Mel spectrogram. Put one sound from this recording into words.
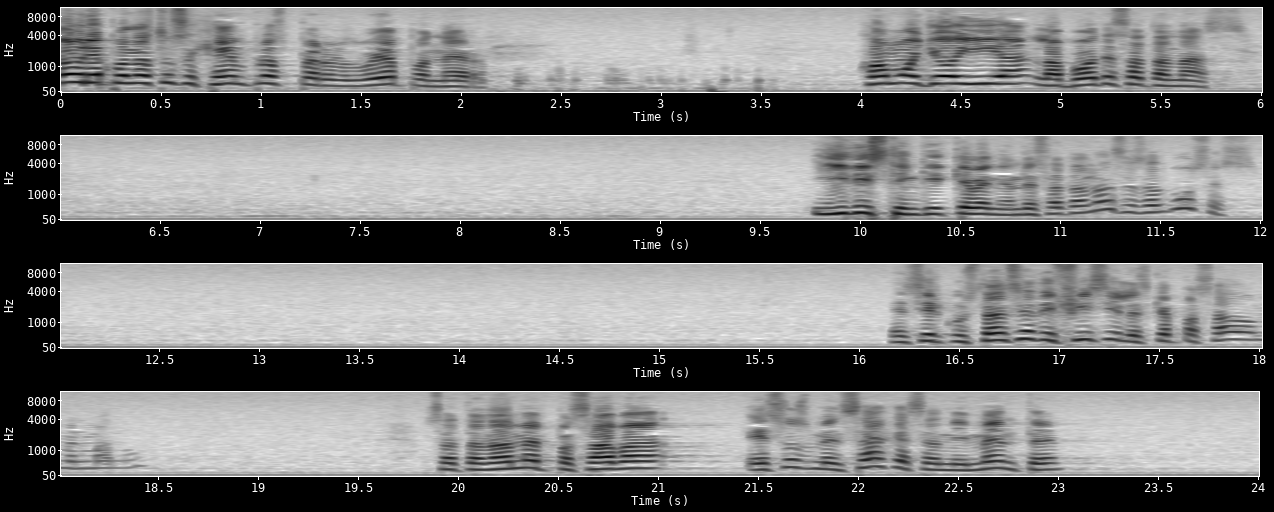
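A man speaks with animation into a microphone, heard through loudspeakers in an echoing hall, pausing between phrases.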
